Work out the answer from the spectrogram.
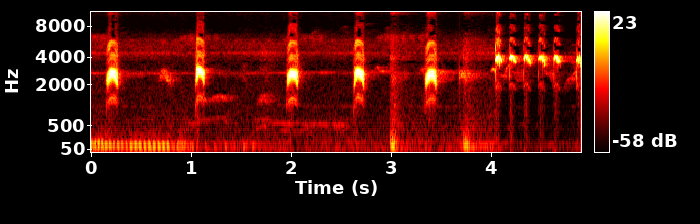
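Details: Silver-eared mesia female singing to excite a male: loud sharp chirps spaced about a second apart, ending in a rapid burst of about six clear, high repeated notes.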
